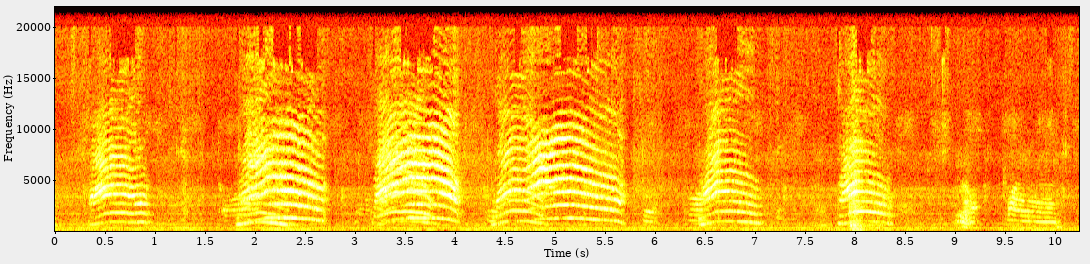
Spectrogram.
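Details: Little kittens calling from hunger: a string of high, curved mews, some long and wavering, some short and clipped, with a brief bump near the end and a faint hum throughout.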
